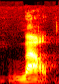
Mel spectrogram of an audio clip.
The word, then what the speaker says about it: Laup: Katie is a Laup? Or Thank you. Laup. Okay, good. That's 2 for 2 on pronunciation.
